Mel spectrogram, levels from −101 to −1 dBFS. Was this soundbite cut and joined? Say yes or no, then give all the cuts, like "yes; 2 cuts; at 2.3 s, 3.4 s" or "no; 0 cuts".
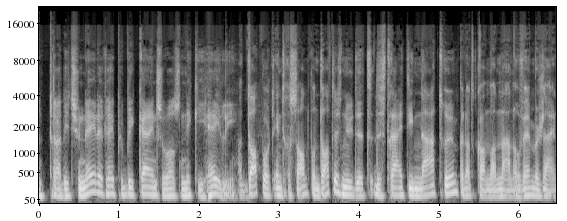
no; 0 cuts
